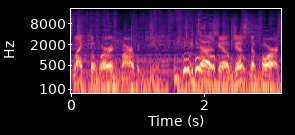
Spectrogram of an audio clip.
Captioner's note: laughs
